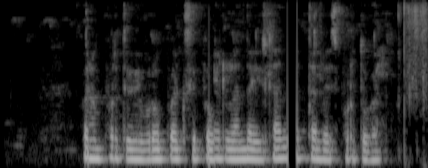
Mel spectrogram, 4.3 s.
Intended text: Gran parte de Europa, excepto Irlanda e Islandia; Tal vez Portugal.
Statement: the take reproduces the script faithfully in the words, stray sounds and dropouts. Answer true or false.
false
